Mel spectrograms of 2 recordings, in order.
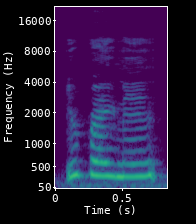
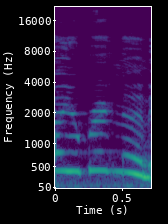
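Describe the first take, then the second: First: It is said in a flat, cautious tone. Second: It is said in an excited, happy tone. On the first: The news is uncertain and not cause for celebration. "It was like" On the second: The news is good and cause for celebration. "it wasn't like, ah"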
